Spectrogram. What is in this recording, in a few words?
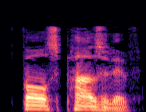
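"false positive", American English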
